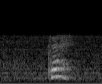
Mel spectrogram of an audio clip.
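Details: Domestic cat named Camelot, male, indoors at home; one brief, clipped meow rises and fades within a fraction of a second against a quiet room.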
